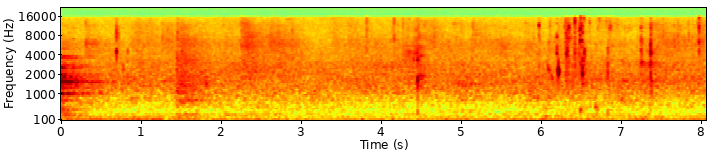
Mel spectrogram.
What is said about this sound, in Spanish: Me gusta ese sonido de las hojas de las Biblias. Significa que estamos usando nuestra Biblia.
